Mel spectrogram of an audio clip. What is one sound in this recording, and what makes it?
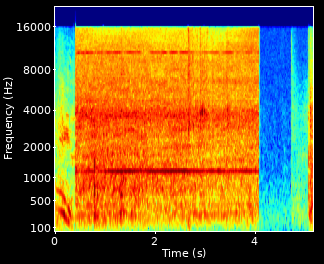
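A handheld vacuum cleaner whirs loudly with a high whine.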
